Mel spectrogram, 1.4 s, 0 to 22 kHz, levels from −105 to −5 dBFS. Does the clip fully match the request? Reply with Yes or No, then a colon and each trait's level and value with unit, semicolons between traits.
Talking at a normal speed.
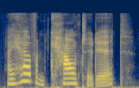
Yes: average, 170 wpm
